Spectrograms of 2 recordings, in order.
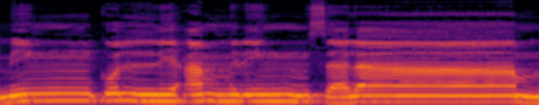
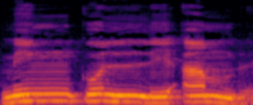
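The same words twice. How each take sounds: First: Slow recited মিন কুল্লি আমরিন সালাম, আমরিন running straight into সালাম; joined reading. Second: Slow recited মিন কুল্লি আমর, ending cleanly on a silent র; stop at the end. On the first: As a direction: link আমরিন to সালাম without a break. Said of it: "এই দুটো এখন মিলাবো". (আমরিন সালাম মিলিয়ে টেনে তেলাওয়াত) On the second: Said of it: "এখানে থামবো". (আমর-এ থেমে যাওয়া তেলাওয়াত) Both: Shown as a demonstration.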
